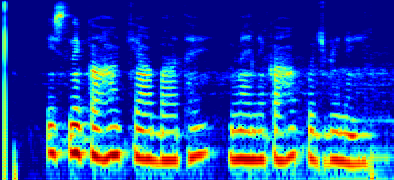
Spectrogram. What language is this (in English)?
Urdu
